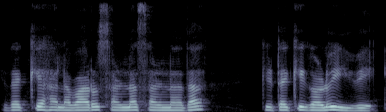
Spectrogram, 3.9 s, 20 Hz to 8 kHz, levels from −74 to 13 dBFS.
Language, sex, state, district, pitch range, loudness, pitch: Kannada, female, Karnataka, Bidar, 185-205 Hz, -16 LUFS, 195 Hz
